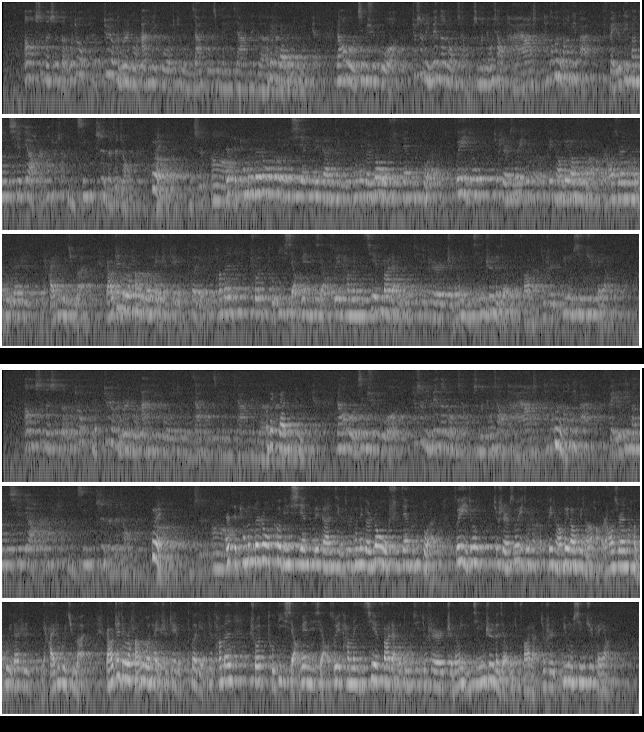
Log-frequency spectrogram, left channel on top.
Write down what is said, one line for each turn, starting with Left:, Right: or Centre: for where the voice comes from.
Left: 嗯，是的，是的，我就就有很多人给我安利过，
Right: 对
Left: 就是我们家附近的一家那个韩国肉店，
Right: 特别干净。
Left: 然后我有进去过，就是里面那种小什么牛小排啊什么，他都会帮你把肥的地方都切掉，
Right: 嗯，
Left: 然后就是很精致的这种呃材质，
Right: 对。
Left: 嗯，
Right: 而且他们的肉特别鲜，特别干净，就是它那个肉时间很短，所以就就是所以就是很非常味道非常好。然后虽然它很贵，但是你还是会去买。然后这就是韩国，它也是这种特点，就他们说土地小，面积小，所以他们一切发展的东西就是只能以精致的角度去发展，就是用心去培养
